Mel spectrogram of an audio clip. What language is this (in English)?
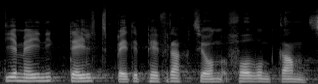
Swiss German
